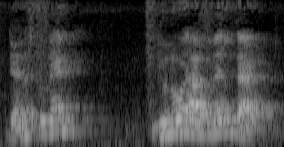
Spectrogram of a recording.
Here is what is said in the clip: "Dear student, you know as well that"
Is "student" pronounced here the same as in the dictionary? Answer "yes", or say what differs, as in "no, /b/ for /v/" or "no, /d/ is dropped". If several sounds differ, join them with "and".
yes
